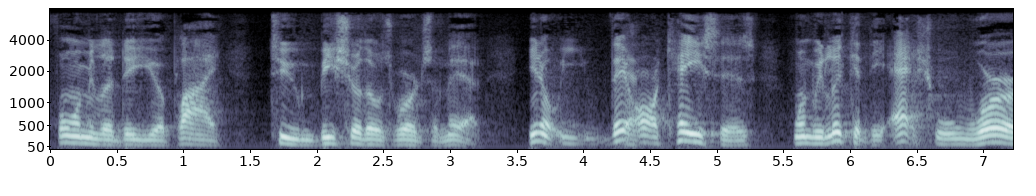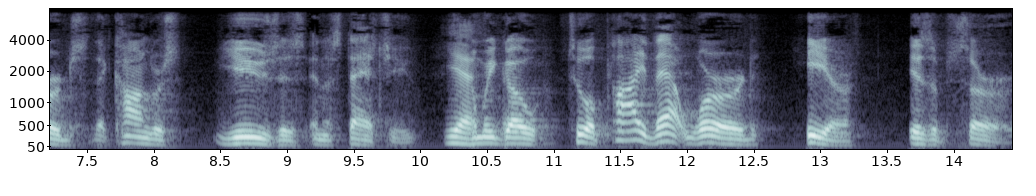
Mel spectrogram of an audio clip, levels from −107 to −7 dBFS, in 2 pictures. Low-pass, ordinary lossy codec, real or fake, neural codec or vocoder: 7.2 kHz; AAC, 48 kbps; real; none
